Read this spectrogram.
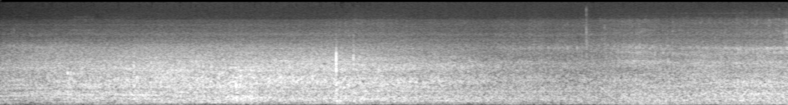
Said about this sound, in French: Circulation. Itération. Klaxon. Bus. Crécelle organique. Moteur. Ralentissement. Frottement. Passage. Passage. Passage.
